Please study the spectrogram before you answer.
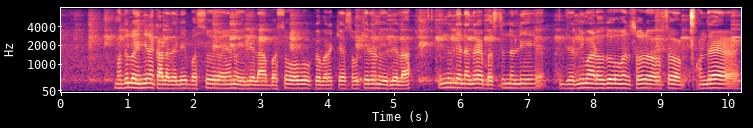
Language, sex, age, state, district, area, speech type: Kannada, male, 18-30, Karnataka, Kolar, rural, spontaneous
